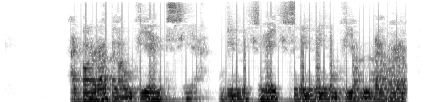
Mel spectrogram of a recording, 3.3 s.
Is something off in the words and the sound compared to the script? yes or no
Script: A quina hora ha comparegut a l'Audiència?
yes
